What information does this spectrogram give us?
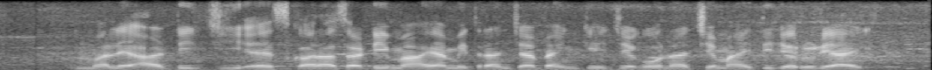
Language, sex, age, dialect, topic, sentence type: Marathi, male, 18-24, Varhadi, banking, question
